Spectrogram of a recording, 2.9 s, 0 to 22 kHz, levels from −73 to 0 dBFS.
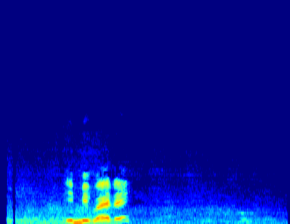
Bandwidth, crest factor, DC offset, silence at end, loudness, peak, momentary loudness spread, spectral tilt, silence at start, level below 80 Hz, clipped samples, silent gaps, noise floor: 10.5 kHz; 22 dB; under 0.1%; 0.4 s; -21 LUFS; -4 dBFS; 22 LU; -5 dB/octave; 0.1 s; -64 dBFS; under 0.1%; none; -47 dBFS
